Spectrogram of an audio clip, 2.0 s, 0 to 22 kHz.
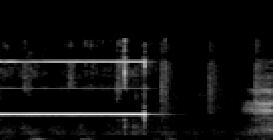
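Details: Continuity beep while adjusting a 1964–66 Ford Thunderbird upper back panel limit switch off the car: steady high beep for about a second, then cuts out cleanly as the normally closed contacts open on turning.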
